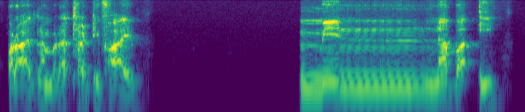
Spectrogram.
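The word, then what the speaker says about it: نَبَإِي: من نبئی، تو من نبا اگر کر دیں گے تو یہ غلط ہو جائے گا کیونکہ الف ایکسٹرا ہے، زائدہ ہے، کراس لگا ہوا ہے.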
